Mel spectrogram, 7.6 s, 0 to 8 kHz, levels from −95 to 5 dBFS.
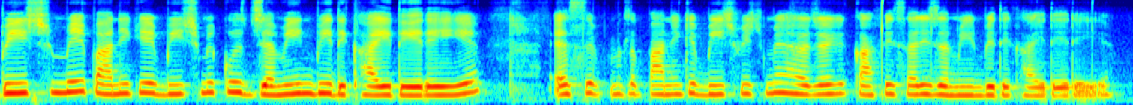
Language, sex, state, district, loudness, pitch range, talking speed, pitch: Hindi, female, Arunachal Pradesh, Lower Dibang Valley, -17 LUFS, 210-240 Hz, 240 wpm, 220 Hz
